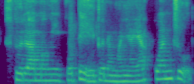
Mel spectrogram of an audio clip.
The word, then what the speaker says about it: 关注: mengikuti, itu namanya ya, 关注, tapi tulisannya GUANZHU. Kalau yang Bapak ketik JU ya, JU itu bacanya Ju. Ini Ju, ZHU, 关注. Sebentar, saya coba cek ya.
